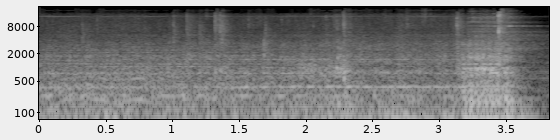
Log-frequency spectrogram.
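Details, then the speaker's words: 2022 Zinger 270BH travel trailer slide-out: steady low motor drone, then brief loud gear-grinding burst as the slide fully extends and the motor reaches its limit; normal, release the switch then. "uh just because it's the motor reaching its limit so it's going to sound like a gear grinding noise but as soon as you hear that just go ahead and let go it's not going to hurt anything unless you keep holding it down"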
